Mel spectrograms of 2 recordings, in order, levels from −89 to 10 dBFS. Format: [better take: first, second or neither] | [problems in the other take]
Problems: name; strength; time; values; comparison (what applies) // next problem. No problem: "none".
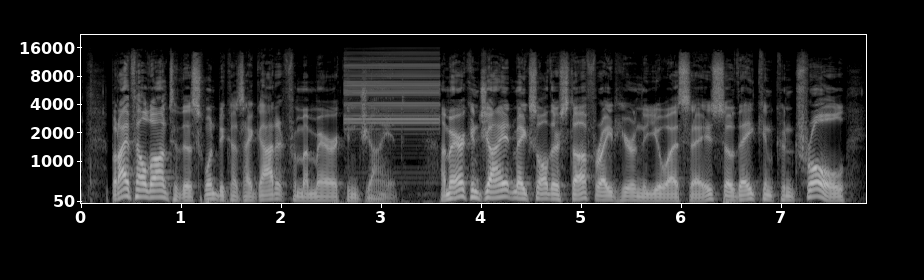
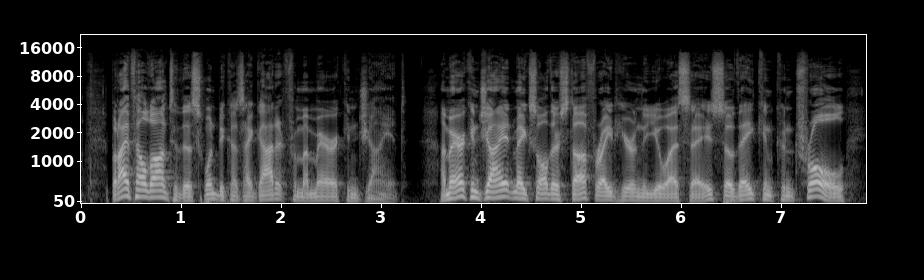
second | doorbell; noticeable; from 2.5 to 3.5 s; peak 10 dB below the speech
